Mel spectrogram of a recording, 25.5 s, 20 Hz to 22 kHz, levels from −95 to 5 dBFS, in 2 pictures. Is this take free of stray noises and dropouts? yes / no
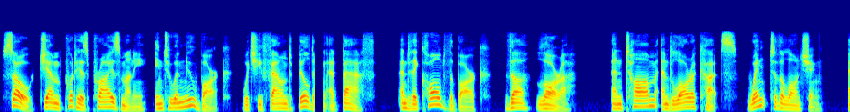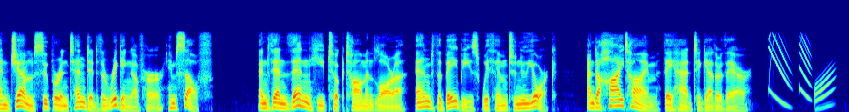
no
